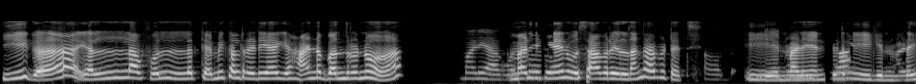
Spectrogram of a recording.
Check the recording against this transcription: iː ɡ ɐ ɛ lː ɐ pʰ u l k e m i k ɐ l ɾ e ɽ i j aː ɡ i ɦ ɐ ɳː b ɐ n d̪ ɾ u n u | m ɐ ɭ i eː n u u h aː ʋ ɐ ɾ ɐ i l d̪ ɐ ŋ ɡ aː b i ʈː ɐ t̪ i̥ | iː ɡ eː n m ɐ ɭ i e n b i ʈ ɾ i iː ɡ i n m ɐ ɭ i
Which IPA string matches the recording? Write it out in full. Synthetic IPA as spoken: iː ɡ ɐ ɛ lː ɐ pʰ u l k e m i k ɐ l ɾ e ɽ i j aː ɡ i ɦ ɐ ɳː b ɐ n d̪ ɾ u n u | m ɐ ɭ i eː n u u s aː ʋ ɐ ɾ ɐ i l d̪ ɐ ŋ ɡ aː b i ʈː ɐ t̪ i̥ | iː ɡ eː n m ɐ ɭ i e n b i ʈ ɾ i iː ɡ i n m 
